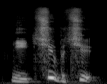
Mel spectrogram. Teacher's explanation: anytime you have the structure of verb, bu, verb, or adjective, bu, adjective, it's going to be fifth tone. So, chu is a verb to go. · you don't want to make the bu in the middle take too long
